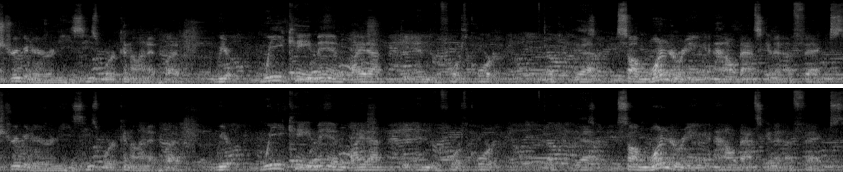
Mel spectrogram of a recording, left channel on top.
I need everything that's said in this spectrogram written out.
and he's working on it. But we came in right at the end of the fourth quarter. Okay. Yeah. So I'm wondering how that's going to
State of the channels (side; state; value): both; normal; correlation 0.63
